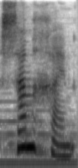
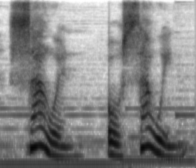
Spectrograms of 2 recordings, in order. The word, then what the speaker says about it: Samhain: caso está relacionado con una festividad celta que pronunciaremos san jaime o samhain pero cuya pronunciación real es algo parecido a sour osa wind como yo toda la vida llamándolos samhein vamos a seguir llamándola así pero para que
